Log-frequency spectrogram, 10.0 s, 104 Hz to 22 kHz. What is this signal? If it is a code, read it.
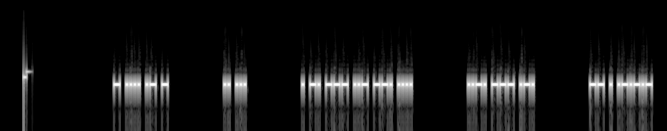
Morse code, heard as a keyed tone, about 40 wpm, 700 Hz. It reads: THAT IS ENOUGH FOR ME.
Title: 4x Word-Spacing - Sentences from Top 400 Words - 40wpm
